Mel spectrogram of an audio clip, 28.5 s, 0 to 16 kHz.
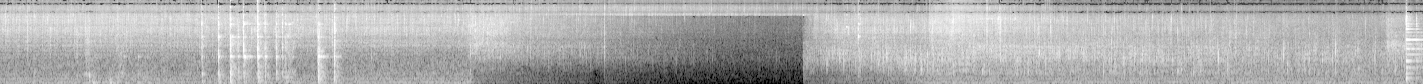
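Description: Butter and meat drippings sizzling in an electric skillet, with several sharp clinks of a utensil against the pan about 4 to 7 seconds in. The sound fades away midway, then sizzling comes back stronger as beaten eggs fry in the hot fat, with a clink near the end.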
